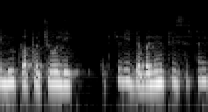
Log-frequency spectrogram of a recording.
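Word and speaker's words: Pacioli: रहे, पिक्योली टाइप लिखा है, लेकिन एक्चुअली उसकी प्रोनाउंसिएशन जो मैंने गूगल पे देखी थी लूका पचोली, actually double entry system का फाउंडर वो है।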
